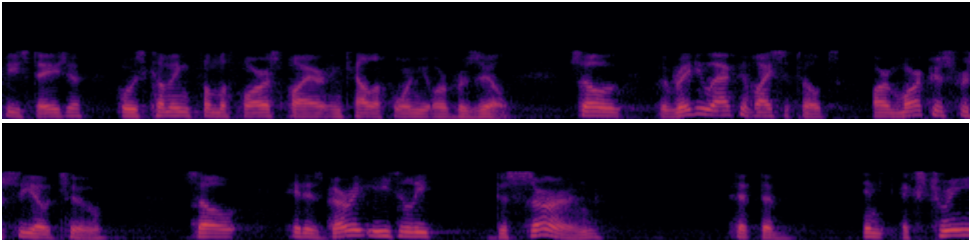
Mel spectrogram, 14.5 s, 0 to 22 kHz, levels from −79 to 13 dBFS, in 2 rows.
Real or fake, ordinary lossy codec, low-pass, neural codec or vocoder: fake; AAC, 16 kbps; 7.2 kHz; autoencoder, 48 kHz, 32 numbers a frame, DAC-VAE, trained on Japanese speech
